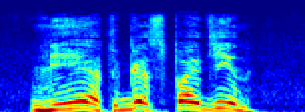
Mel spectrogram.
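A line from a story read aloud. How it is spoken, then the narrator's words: Desperate shout. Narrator (Russian): закричал в отчаянии Зикара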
